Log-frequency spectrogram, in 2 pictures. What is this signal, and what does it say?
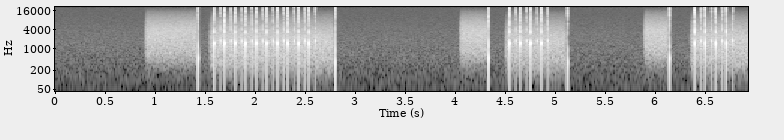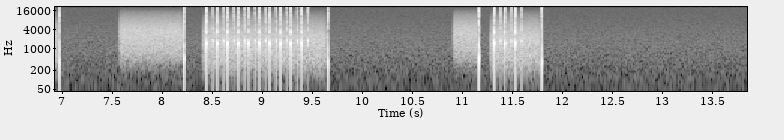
Pulse dialling, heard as a rotary dial, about 10 pulses a second. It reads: 0 4 4 0 3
